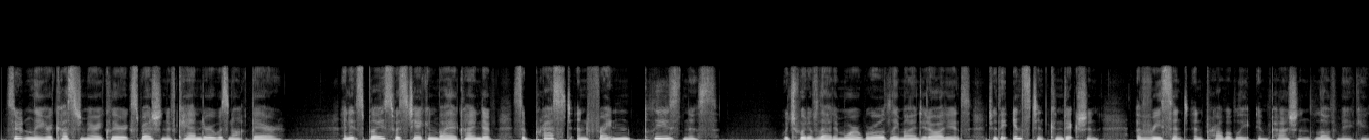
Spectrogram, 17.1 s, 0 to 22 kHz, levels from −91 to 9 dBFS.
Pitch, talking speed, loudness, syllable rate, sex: 190 Hz, 145 wpm, -17 LUFS, 5.3 syllables/s, female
